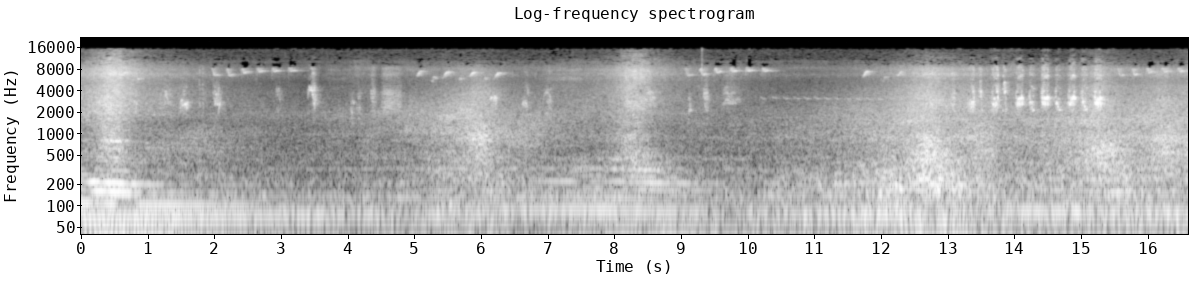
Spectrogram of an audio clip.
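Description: Small birds chirping in short runs of quick, high notes, several times over. Beneath them run a steady low hum and slow swells of noise every few seconds, like passing traffic.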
